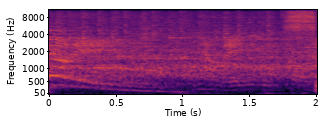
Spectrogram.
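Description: A man's voice sliding down in pitch and trailing off over the first second, then faint background with a few steady tones.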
